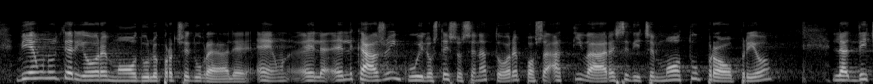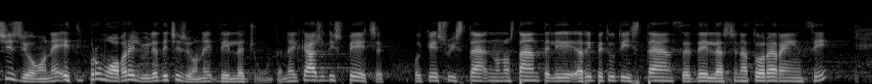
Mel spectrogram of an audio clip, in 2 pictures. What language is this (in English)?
Italian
